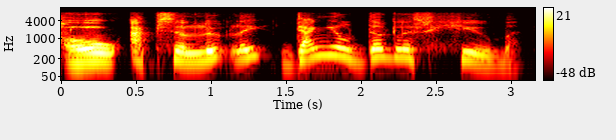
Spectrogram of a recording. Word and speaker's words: Home: It's not home. It's Hume, by the way. – What do you mean it's not home? – The name is spelt H-O-M-E, pronounced Hume. – By who? – It's a Scottish name.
